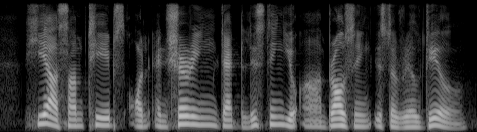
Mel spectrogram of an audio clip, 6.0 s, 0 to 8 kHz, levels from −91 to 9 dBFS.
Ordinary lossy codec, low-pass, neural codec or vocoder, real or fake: none; 7.2 kHz; none; real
